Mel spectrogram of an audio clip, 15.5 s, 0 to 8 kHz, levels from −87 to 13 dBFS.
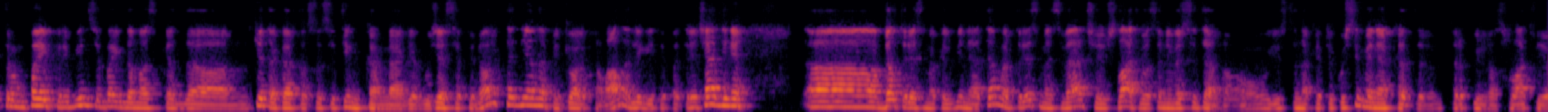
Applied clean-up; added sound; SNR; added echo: none; none; none; none.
